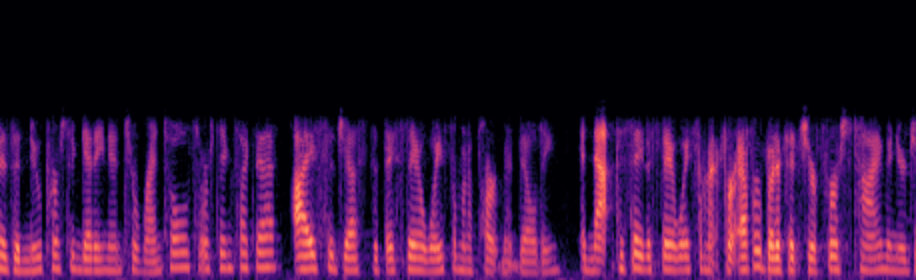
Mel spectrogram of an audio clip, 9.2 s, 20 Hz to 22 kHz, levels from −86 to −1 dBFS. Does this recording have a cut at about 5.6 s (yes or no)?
yes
